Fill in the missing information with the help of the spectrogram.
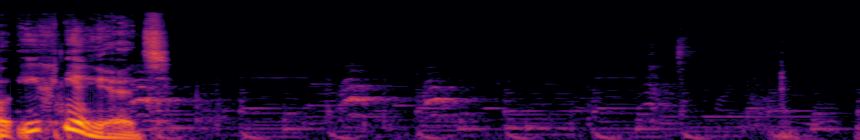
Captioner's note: dog barking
